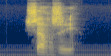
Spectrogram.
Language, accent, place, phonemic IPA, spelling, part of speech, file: French, France, Lyon, /ʃaʁ.ʒe/, chargées, verb, LL-Q150 (fra)-chargées.wav
- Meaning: feminine plural of chargé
